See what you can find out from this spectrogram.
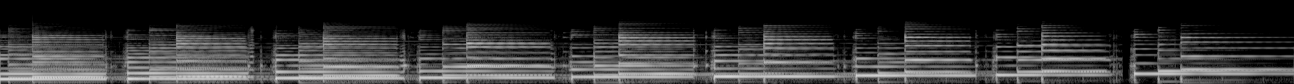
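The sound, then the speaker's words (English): Two close-voiced triads, 4 plus 2 and 5 plus 1 drawn from the octatonic scale, played back and forth as a steady series of sustained, bright chords with a slightly distorted electric tone. “Let me introduce to you two triads that work together great. 4 plus 2 and 5 plus 1. Here's what they sound like.”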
